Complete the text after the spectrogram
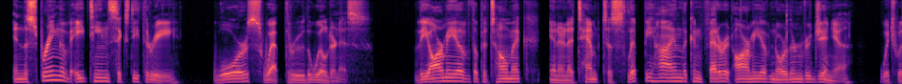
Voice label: Civil war narration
